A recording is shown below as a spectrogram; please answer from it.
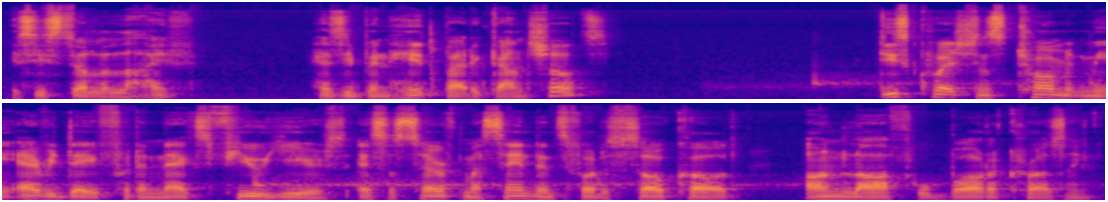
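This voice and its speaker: A man reading a scripted first-person story as a motion comic narrator, measured and earnest. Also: sits low, a bit bright, slight background noise.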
